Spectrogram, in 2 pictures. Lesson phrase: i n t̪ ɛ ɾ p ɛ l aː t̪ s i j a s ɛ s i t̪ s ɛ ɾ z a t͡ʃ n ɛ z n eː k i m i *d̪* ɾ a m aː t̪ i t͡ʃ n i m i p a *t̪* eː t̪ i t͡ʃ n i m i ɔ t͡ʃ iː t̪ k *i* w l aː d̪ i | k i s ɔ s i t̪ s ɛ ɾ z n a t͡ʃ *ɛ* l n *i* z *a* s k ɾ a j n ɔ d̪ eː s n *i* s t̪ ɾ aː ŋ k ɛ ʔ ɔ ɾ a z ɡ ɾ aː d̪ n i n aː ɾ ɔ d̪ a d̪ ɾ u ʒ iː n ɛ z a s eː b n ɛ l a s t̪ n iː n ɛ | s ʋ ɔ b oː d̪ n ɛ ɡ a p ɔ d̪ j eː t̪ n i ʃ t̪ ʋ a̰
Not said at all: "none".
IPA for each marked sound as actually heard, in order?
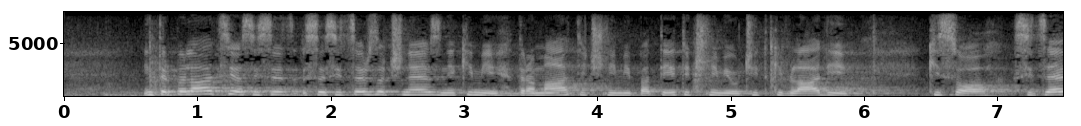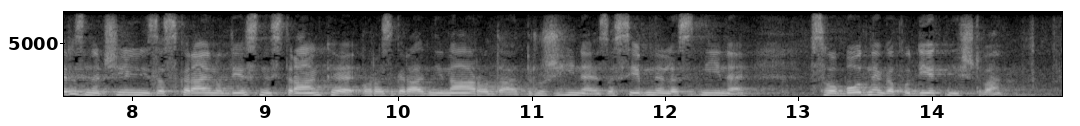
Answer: d̪, t̪, i, i, i, a, ɛ

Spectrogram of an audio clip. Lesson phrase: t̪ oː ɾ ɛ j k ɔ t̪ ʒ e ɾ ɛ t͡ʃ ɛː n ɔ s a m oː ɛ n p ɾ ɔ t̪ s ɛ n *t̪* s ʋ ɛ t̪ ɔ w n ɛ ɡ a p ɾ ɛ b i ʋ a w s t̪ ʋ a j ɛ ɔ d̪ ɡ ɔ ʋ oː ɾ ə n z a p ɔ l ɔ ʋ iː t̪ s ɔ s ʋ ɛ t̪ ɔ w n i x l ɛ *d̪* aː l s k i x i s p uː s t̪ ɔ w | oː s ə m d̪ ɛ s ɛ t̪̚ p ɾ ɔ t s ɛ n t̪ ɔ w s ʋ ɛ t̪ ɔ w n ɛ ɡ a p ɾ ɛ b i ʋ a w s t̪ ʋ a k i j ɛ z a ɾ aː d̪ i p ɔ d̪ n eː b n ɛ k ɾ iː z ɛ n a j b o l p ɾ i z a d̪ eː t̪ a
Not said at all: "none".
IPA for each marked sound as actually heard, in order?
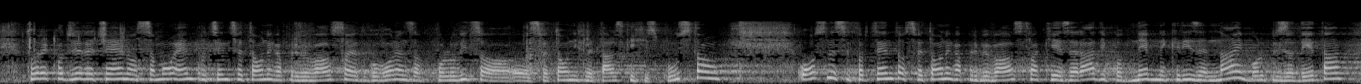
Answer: t̪, t̪

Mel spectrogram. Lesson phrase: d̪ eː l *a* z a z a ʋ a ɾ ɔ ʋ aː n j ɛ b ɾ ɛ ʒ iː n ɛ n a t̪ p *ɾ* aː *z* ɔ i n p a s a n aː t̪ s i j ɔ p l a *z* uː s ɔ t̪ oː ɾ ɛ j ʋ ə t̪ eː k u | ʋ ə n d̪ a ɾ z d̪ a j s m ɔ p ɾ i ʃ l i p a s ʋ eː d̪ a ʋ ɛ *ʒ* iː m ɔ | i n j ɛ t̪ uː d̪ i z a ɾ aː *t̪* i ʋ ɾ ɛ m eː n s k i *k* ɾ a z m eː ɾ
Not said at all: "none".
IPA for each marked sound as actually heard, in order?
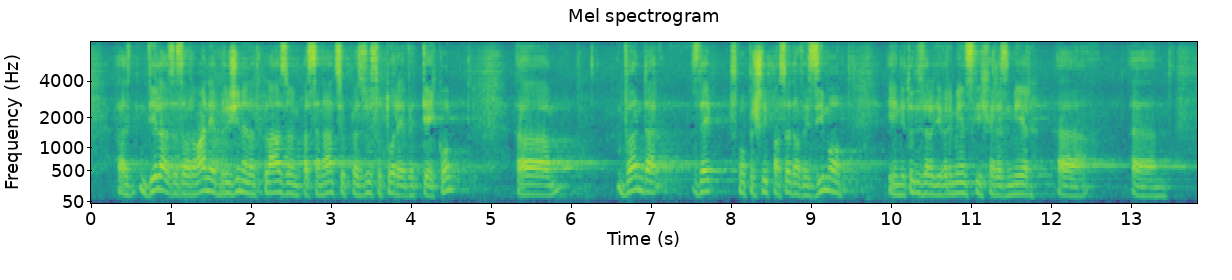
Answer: a, l, z, z, z, d̪, x

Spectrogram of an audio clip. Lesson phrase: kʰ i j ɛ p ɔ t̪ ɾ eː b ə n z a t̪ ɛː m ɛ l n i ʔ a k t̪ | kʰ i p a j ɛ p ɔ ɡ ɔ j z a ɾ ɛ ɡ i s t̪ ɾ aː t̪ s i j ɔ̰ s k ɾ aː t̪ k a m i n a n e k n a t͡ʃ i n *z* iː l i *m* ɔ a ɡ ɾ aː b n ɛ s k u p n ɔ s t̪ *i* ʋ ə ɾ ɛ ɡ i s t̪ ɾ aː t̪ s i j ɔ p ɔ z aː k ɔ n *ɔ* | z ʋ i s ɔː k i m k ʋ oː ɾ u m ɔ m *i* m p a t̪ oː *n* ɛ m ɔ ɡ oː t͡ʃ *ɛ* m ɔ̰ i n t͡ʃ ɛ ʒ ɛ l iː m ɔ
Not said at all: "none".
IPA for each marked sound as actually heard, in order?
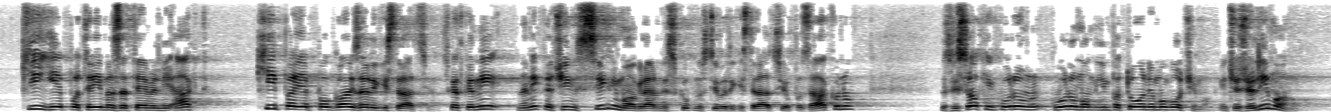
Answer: s, m, i, u, i, n, i

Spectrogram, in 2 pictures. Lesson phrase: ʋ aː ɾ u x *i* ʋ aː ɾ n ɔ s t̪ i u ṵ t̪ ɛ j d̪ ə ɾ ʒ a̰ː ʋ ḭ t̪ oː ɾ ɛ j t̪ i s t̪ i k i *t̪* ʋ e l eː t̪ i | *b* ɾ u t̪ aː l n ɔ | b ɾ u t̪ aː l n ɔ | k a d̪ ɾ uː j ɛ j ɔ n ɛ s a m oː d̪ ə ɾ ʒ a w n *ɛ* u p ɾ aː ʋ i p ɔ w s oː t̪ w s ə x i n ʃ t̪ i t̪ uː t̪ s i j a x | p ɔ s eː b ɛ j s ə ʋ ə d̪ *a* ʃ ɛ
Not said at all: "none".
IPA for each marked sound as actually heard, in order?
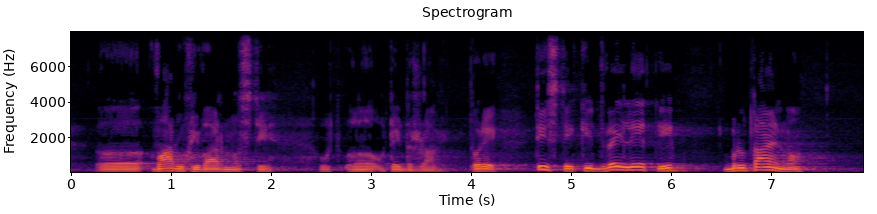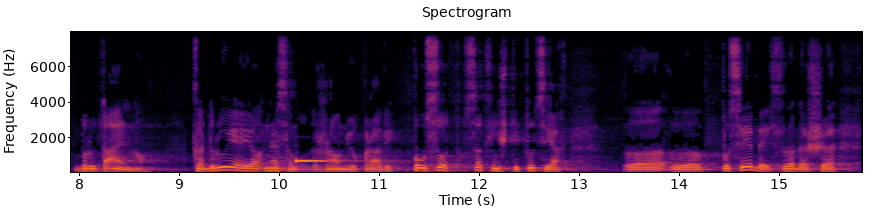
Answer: i, d̪, b, i, a

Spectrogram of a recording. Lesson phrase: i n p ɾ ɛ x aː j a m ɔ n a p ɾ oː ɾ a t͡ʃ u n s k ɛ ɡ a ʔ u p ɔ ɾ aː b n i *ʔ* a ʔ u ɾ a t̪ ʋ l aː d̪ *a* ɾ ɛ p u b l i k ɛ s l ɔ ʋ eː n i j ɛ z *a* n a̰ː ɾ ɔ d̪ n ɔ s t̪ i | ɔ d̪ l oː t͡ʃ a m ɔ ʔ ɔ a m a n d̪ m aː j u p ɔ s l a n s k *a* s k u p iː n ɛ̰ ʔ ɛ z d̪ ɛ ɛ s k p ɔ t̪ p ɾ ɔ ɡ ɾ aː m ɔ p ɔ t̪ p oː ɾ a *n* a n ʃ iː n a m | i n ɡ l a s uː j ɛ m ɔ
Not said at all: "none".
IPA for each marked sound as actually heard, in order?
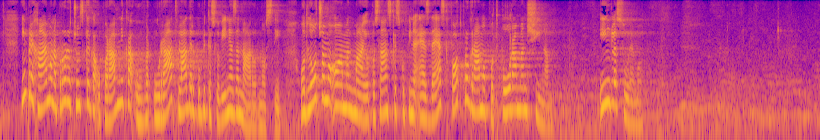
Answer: k, ɛ, a, ɛ, m

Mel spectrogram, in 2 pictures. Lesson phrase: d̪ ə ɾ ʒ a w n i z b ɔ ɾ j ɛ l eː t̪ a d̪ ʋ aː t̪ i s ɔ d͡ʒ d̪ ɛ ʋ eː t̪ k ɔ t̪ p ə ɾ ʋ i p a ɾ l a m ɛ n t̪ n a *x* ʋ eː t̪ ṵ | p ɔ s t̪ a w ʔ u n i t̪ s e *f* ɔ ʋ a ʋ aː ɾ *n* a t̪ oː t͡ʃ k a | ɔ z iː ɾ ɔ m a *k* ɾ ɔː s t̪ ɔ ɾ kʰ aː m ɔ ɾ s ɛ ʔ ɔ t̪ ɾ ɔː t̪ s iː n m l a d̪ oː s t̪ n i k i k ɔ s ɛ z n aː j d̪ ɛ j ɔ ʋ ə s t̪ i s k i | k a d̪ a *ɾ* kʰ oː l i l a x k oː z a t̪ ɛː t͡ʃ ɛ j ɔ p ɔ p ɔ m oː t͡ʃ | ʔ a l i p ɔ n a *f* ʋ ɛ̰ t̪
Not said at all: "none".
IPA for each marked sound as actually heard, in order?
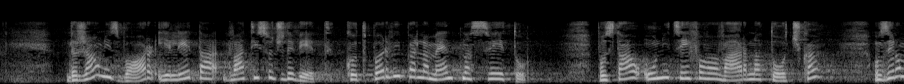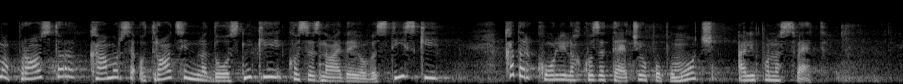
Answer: s, f, n, p, ɾ, s

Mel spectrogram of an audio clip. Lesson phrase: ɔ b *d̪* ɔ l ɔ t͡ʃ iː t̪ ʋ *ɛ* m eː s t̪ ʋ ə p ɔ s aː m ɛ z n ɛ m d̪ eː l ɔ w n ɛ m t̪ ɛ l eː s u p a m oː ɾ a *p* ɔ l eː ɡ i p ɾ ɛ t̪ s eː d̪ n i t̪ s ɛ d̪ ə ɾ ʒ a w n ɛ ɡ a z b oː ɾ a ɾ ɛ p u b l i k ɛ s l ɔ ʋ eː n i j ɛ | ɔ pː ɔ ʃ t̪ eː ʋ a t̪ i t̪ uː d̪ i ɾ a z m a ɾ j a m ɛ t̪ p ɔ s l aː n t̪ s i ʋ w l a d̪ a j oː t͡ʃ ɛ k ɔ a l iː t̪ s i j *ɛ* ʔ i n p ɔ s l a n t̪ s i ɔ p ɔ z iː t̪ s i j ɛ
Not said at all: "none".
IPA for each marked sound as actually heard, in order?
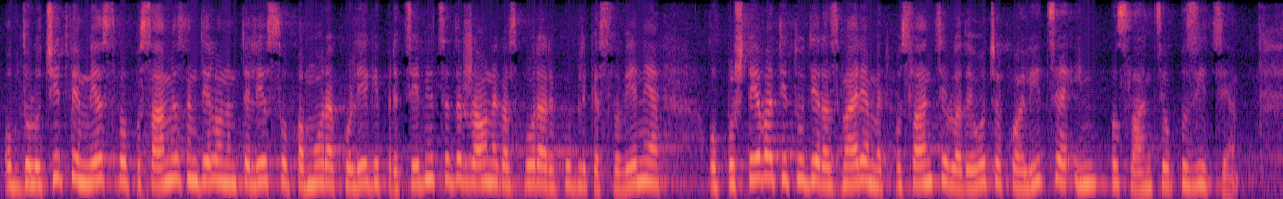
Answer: d̪, i, k, ɛ

